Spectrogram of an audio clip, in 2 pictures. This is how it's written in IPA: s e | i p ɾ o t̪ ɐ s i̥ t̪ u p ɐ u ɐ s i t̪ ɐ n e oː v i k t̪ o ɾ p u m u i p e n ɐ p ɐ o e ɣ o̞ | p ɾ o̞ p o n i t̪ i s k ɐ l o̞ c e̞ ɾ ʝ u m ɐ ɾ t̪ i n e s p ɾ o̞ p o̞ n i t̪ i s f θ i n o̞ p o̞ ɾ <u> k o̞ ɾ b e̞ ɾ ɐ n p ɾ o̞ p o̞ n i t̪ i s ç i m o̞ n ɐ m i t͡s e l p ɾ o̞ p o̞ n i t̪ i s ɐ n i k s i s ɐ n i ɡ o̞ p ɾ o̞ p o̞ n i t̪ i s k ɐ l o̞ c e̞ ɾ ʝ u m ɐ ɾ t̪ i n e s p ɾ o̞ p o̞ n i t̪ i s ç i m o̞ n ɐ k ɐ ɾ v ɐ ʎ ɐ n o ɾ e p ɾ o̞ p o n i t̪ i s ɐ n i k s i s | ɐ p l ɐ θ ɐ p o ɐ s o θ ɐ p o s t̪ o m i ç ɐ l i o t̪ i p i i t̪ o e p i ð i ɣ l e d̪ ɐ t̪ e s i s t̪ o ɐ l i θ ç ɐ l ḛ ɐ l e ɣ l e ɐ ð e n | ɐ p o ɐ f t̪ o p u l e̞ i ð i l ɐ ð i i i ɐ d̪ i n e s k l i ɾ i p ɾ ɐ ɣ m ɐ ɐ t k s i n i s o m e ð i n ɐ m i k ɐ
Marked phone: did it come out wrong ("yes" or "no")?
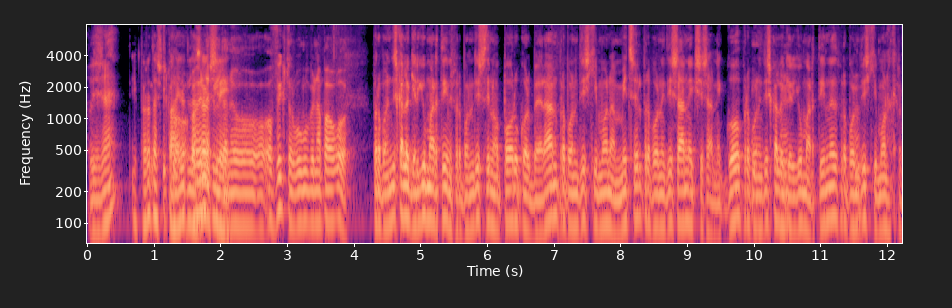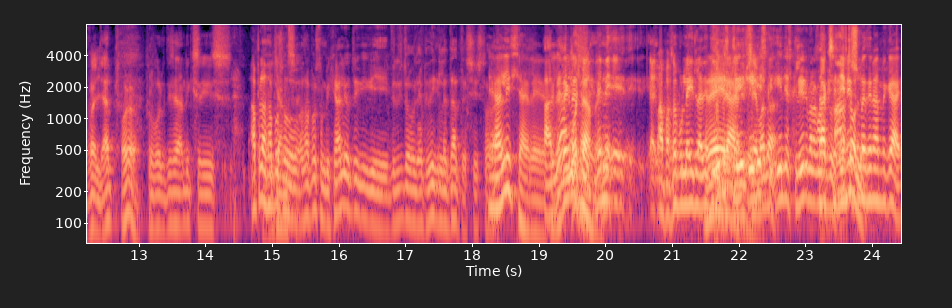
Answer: no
